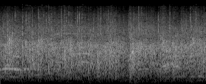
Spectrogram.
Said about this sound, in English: Don't ever be afraid to clap your hands in this house.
